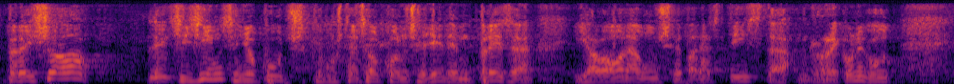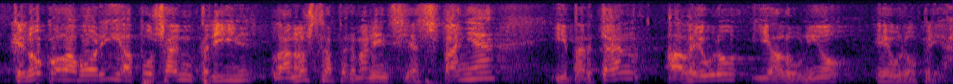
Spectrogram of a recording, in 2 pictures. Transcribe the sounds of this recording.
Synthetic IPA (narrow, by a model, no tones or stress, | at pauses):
peɾaʃɔ | leɡziʒimseɲoput͡ʃkeβust̪eezelˠkonseʎeðəmpɾɛzaialaɔɾaunsepaɾat̪ist̪a̰rekoneɣ̞ut̪kenokolaβɔɾiapozaempeɾiʎlanɔst̪ɾapeɾmanɛnsiaːspaɲa | ipəɾt̪an | alɛwɾoialunio | ewɾopea̰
